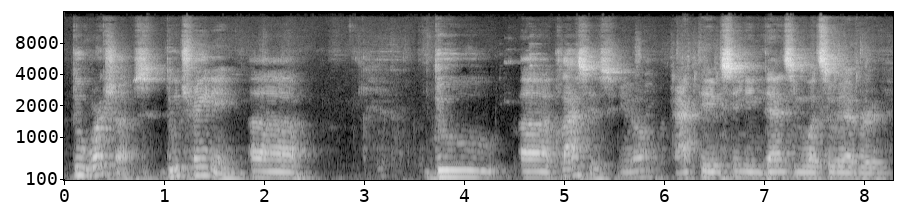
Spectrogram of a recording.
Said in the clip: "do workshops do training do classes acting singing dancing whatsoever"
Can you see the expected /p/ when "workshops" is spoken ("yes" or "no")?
yes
